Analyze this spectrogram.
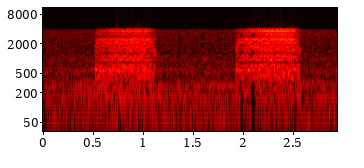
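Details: Two long, breathy barn owl screeches, each lasting over half a second, from the Théding owls on 11 August 2020 as they explore a corridor, over a low steady background hum.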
